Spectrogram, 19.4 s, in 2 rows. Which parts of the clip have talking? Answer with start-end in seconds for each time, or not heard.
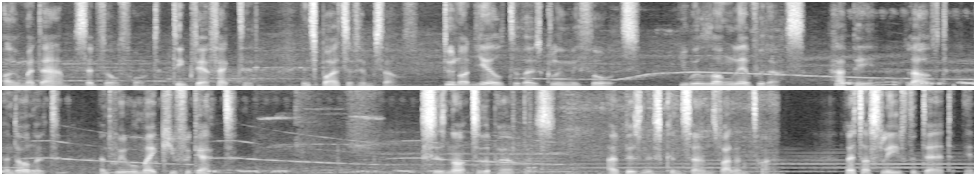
0.0-12.1, 13.9-19.4.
